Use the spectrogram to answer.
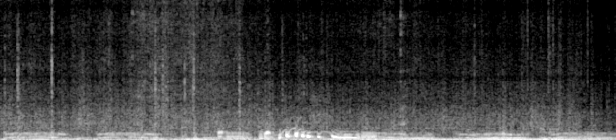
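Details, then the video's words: White pigeon male display: soft background coos with one louder pulsed rolling coo in the middle, over a strong steady low-pitched hum. "Pigeon Sound Effect || Male Pigeon Super Performance || White Pigeon"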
